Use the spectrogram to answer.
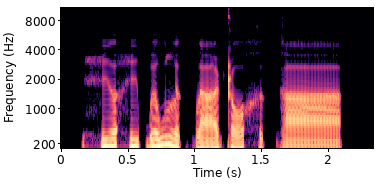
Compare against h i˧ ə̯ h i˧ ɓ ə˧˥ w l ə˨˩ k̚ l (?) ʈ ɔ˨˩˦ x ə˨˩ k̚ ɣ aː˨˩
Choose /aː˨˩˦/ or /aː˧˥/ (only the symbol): aː˨˩˦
